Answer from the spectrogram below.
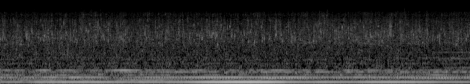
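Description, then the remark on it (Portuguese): Water pours and splashes steadily from a carved marble garden fountain with Renaissance-style statues in the centre of a garden, a continuous rush with a low steady hum beneath it and no voices. “Podemos ouvir o fluir da água na escultura talhada em mármore.”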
